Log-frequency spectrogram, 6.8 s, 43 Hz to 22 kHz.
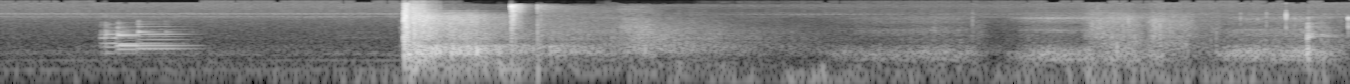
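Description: A single loud, sharp rifle shot from a Ruger Model 77 MKII in .264 Win Mag, fired outdoors, followed by a long rolling echo that fades over several seconds, with a brief chirp just before it.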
